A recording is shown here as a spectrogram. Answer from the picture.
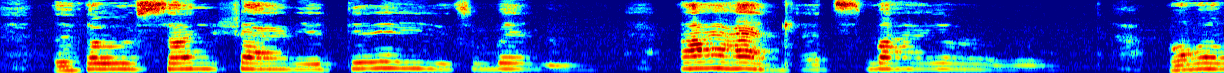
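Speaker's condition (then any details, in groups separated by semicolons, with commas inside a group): Spastic cerebral palsy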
